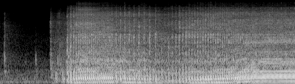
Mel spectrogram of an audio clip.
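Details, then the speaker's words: STIHL FS 131 R trimmer, hard to start, won't stay running, no mid-range, choked and revved: fires and revs, then sags and stumbles on throttle release instead of idling; air leak, valve cover area oily. "Now you're going to be thinking, well, it's got an air leak. If you assume that, you are absolutely right."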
